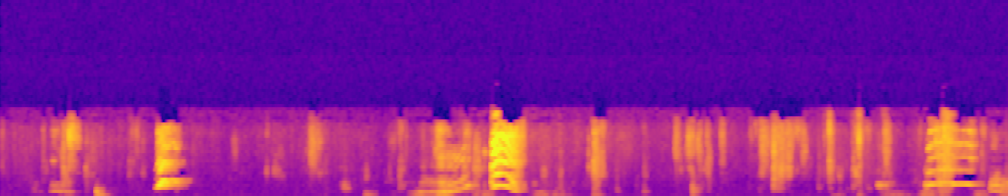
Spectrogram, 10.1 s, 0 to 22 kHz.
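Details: Puppies, 31 days old, being naughty: short high yips and whimpers with bright stacked overtones break out every few seconds, some rising and some falling, between soft scuffling and shuffling noises and brief quiet gaps.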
